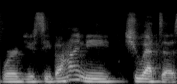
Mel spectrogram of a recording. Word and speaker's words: Xueta: Jewish they must be chuetta that was the first time I heard this word you see behind me chueta spelled with an X and after seeing the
